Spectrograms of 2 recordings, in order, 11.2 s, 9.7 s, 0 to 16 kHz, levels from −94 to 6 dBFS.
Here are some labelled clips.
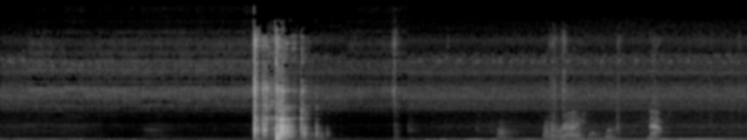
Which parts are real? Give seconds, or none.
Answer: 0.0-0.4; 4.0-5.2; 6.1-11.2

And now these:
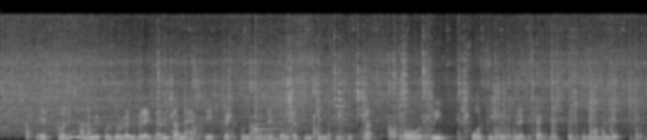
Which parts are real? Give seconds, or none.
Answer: 0.0-7.9; 8.7-9.7

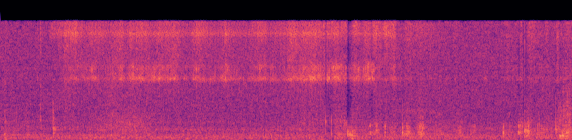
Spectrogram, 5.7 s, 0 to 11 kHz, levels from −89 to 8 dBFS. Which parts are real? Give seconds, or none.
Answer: 0.0-0.5; 3.9-5.7

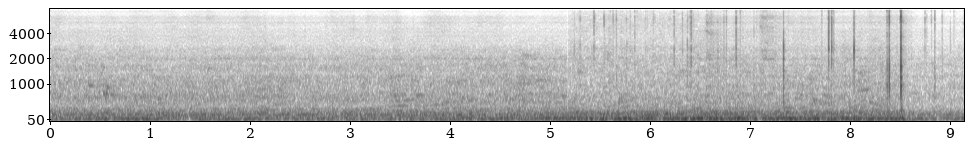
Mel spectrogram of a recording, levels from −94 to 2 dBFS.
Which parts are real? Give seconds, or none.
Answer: 5.2-6.5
